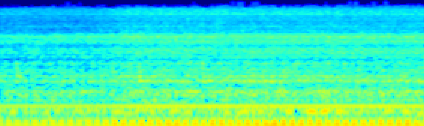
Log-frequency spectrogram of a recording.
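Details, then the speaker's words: Gas furnace after blower motor replacement, start of heat cycle: steady, even draft inducer motor hum, low drone, no rubbing or rattle; runs normally before igniter, burners and blower follow. "So we turn it on. The draft motor starts up. It'll run for a little period of time on this furnace."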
